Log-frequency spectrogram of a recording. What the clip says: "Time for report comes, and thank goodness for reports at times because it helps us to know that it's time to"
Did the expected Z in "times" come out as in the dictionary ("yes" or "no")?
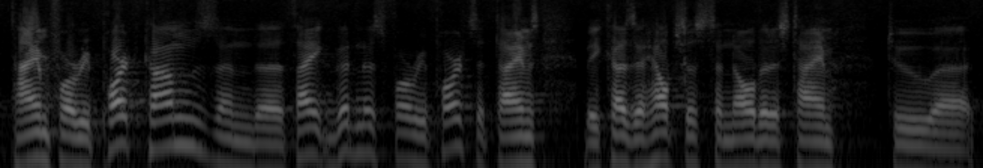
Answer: yes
